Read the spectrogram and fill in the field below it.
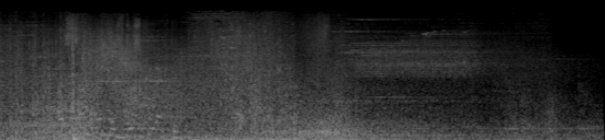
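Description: A deep explosion booms and rumbles, then fades away.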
